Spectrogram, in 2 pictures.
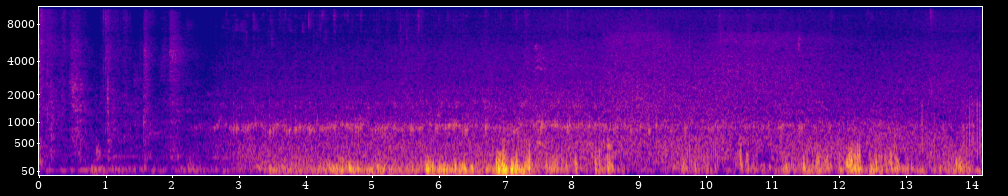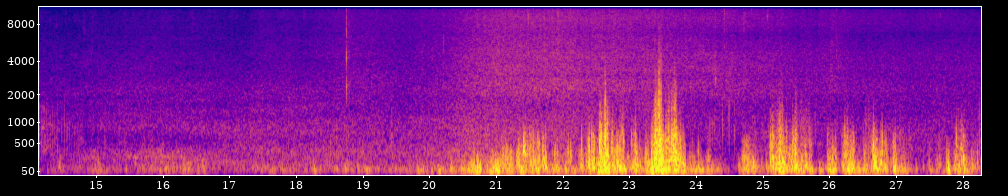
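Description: Wind buffeting the phone's microphone in irregular low gusts, growing much stronger in the last third.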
